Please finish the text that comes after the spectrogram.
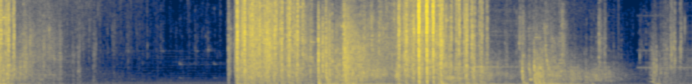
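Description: Rapid automatic gunfire and overlapping shots in a Modern Warfare firefight burst in loudly after a quieter stretch, with dense sustained volleys and sharp individual cracks continuing to the end.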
